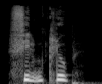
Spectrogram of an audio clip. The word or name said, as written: filmklub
